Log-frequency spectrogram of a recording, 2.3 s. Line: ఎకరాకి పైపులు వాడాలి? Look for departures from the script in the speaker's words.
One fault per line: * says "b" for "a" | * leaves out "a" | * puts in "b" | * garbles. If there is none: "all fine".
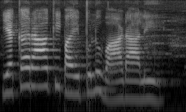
all fine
